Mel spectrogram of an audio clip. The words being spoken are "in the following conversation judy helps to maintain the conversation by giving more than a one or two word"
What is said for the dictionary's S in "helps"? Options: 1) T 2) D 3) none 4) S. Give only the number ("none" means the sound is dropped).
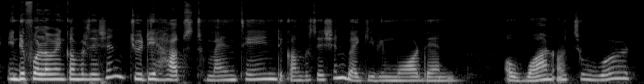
4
